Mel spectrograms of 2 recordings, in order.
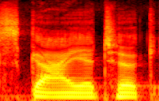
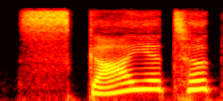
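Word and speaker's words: Skiatook: of Tulsa Oklahoma and they are telling me that it is pronounced Sky took and you are wrong so you need to bake that into your memory okay all right Ryan got it ska took it is thanks for setting me straight always good to learn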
